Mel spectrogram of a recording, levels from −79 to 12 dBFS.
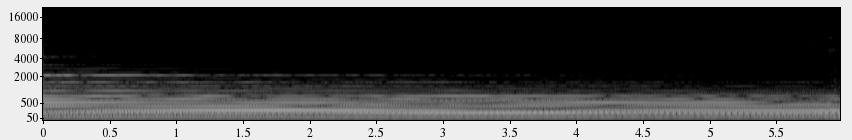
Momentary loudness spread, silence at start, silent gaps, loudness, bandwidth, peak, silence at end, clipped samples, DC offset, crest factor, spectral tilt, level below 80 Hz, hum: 3 LU; 0 s; none; -31 LUFS; 4.4 kHz; -20 dBFS; 0 s; under 0.1%; under 0.1%; 12 dB; -11 dB/octave; -60 dBFS; none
